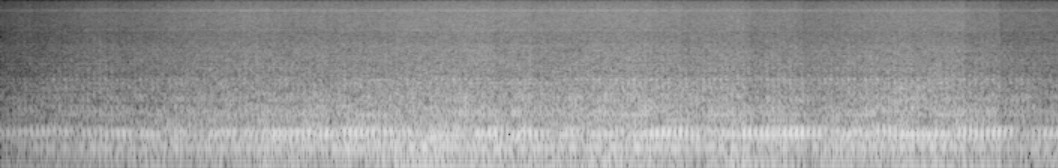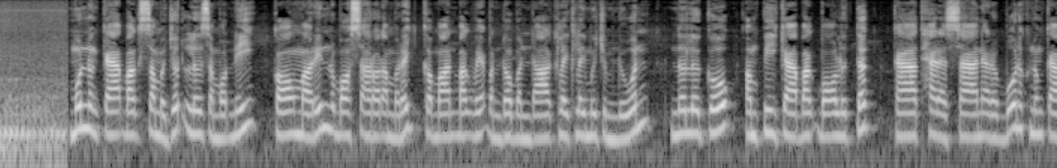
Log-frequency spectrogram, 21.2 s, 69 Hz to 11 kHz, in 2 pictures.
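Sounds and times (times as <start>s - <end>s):
military helicopter engine drone before a joint naval exercise: 0.0s - 11.3s
speech: 11.4s - 21.1s.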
